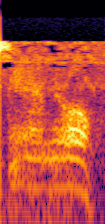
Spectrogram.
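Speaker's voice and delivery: soft whisper of a name; the Lord whispering the boy's name. Acted. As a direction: breathe the name out. The Lord calls a third time.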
